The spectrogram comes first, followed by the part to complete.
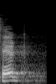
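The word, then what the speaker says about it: said: তাহলে দেখেন মাস of what he সেড, সে এখানে কিন্তু উচ্চারণ এটা সেইড না, সেড।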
